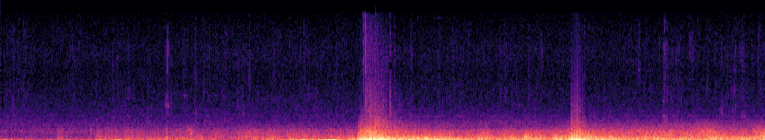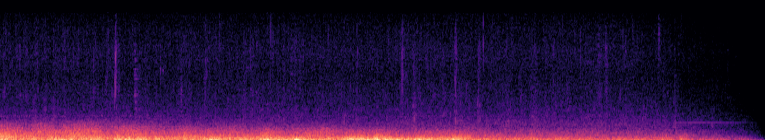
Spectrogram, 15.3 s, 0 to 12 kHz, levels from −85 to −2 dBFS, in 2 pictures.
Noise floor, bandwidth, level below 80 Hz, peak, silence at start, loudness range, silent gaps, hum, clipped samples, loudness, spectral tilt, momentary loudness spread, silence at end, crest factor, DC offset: -44 dBFS; 3.9 kHz; -18 dBFS; 0 dBFS; 0 s; 13 LU; none; none; under 0.1%; -17 LUFS; -10.5 dB/octave; 23 LU; 0.5 s; 16 dB; 0.8%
